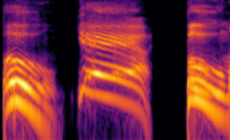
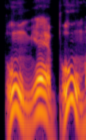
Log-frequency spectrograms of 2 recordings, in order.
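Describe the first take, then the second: First: Loud, high, drawn-out imitation of gunshots and a holler; imitated shots with a hollered cheer between; booming shots and whoop. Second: Said in the usual way. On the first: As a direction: boom it out with a long triumphant shout. Acts out distant gunshots and holler.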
